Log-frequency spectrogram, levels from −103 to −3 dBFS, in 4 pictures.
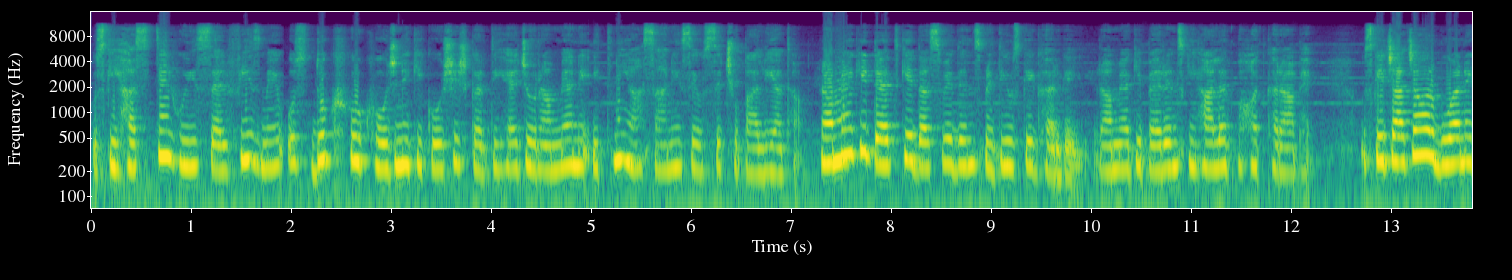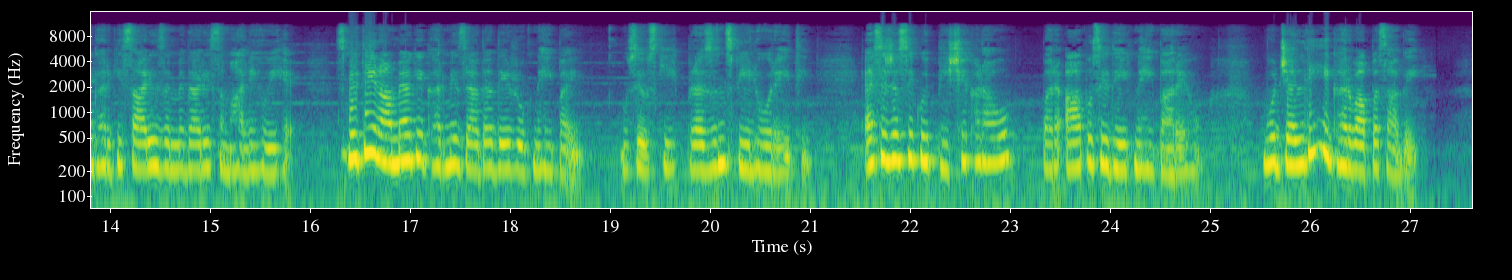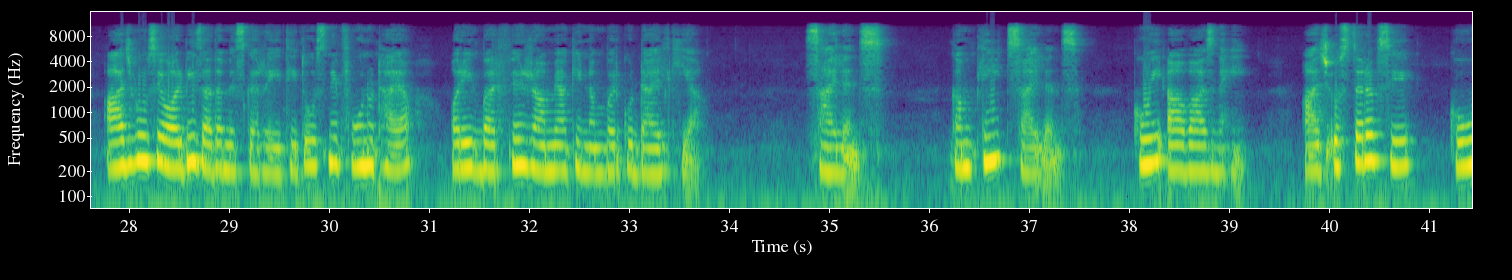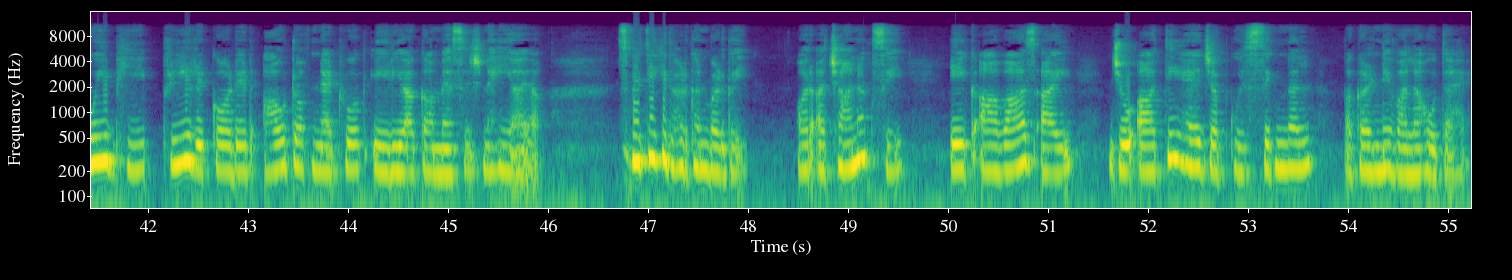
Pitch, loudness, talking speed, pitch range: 220 Hz, -13 LUFS, 175 wpm, 205-245 Hz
